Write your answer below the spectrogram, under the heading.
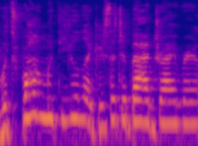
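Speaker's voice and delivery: mock very high-pitched, shrill scolding yell. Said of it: "nobody really yelled at me".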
